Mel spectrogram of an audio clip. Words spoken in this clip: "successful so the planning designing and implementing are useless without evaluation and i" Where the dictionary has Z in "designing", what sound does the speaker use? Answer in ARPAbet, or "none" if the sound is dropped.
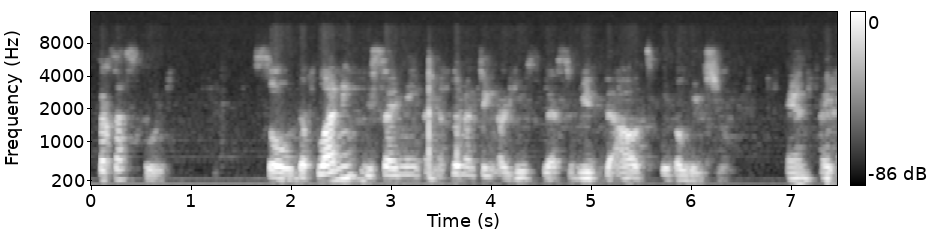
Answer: S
